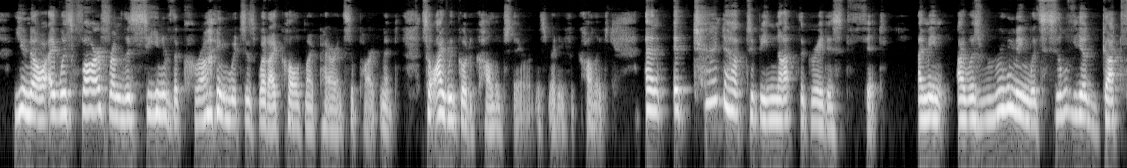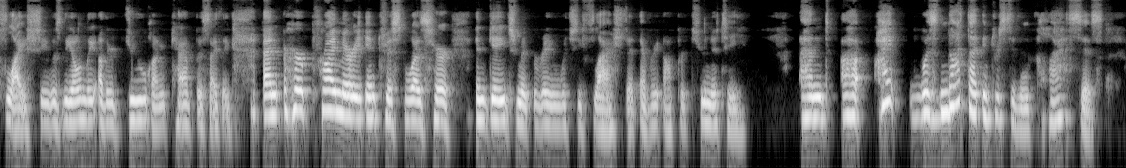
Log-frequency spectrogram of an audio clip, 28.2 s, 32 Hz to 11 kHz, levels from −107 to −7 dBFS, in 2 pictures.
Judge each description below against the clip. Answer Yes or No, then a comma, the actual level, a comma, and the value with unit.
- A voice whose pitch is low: No, medium, 175 Hz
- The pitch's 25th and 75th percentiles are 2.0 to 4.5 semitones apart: No, wide, 5.5 semitones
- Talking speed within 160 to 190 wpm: Yes, average, 175 wpm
